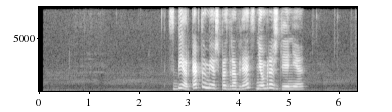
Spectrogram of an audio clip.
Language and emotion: Russian, positive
